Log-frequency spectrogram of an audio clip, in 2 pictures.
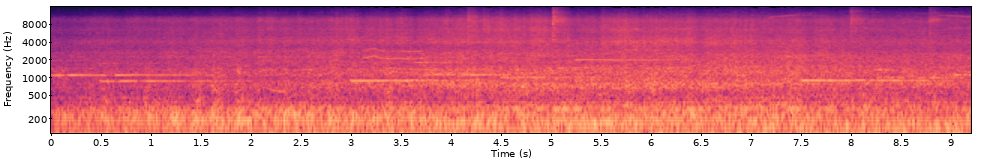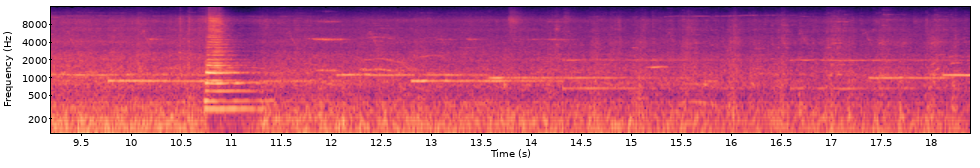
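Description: Diesel-electric locomotive and passenger coaches passing close by with a steady rumble, and one short, loud horn blast about eleven seconds in.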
